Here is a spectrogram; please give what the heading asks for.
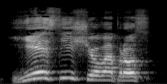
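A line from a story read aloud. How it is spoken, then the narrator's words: Angry shout. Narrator (Russian): выкрикнула Лида, зло посмотрев на Игоря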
